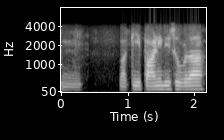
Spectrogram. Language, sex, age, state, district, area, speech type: Dogri, male, 18-30, Jammu and Kashmir, Udhampur, urban, conversation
